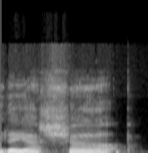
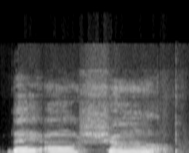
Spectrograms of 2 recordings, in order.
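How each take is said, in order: First: Said in the usual way. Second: Slow, louder and higher, leaning on every word; emphatic. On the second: Real, not acted. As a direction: press the point home to the viewers, slowly. Shows buttons to viewers.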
